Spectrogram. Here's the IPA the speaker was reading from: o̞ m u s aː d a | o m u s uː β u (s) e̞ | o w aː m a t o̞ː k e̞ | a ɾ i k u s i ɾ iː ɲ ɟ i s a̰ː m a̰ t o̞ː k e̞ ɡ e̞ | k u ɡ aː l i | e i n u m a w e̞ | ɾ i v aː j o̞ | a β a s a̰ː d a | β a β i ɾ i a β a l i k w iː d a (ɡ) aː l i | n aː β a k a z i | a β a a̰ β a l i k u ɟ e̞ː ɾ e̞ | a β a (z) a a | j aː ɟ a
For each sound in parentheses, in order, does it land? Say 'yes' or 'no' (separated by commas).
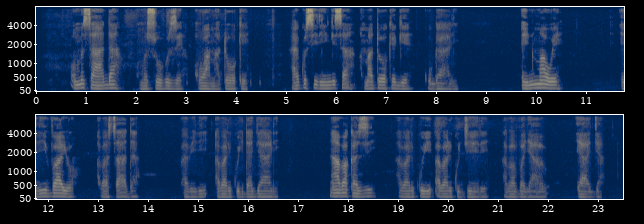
no, no, no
